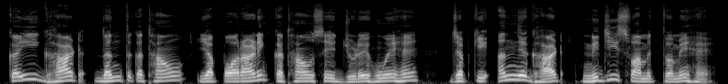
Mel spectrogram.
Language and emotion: Hindi, neutral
